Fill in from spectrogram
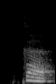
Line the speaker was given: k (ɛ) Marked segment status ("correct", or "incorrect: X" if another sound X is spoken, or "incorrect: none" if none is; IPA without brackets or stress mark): correct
